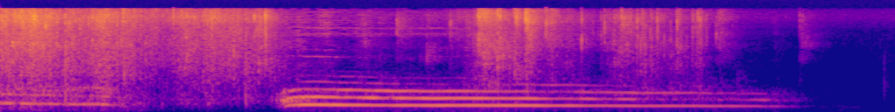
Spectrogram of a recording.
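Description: A woman's drawn-out exclamation of delight, a long held 'ooh' that falls slightly in pitch, starting about a second and a half in and cut off suddenly at the end. A shorter vocal sound and a faint rustle come before it.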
